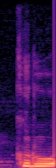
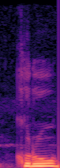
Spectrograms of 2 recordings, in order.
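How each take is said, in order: First: क्रू said as "kryoo"; wrong-reading demo, क्रू as "kryoo"; mispronounced with y-glide. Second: Said in the usual way. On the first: Shown as a demonstration. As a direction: slip a "y" before the vowel of क्रू. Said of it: "क्रू नहीं पढ़ देंगे". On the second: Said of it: "क्रू पढ़ेंगे".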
